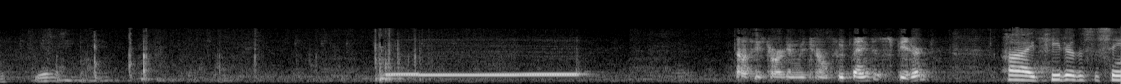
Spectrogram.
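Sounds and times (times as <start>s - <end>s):
speech: 0.0s - 1.5s, 7.6s - 9.4s, 10.1s - 11.1s
telephone dial tone: 3.8s - 5.9s.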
